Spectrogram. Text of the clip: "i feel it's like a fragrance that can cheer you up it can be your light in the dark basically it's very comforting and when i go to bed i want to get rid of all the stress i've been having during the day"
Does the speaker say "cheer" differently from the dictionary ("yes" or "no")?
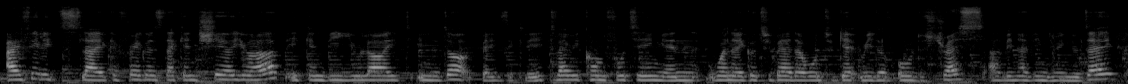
yes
